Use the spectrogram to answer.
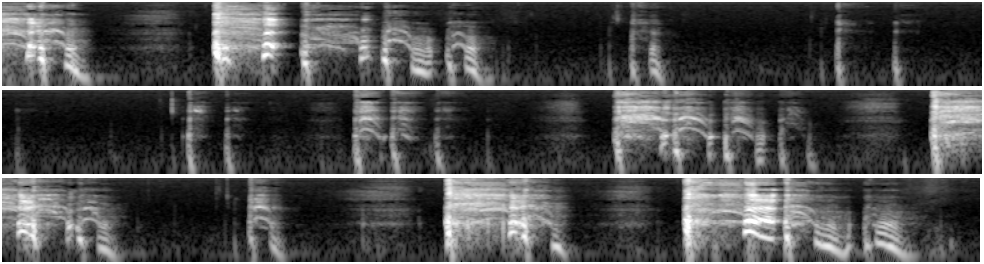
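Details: Adult's deep rattling morning cough after waking up feeling chesty, possibly from unseasonably cold weather: repeated harsh, rattling bursts with throat clearing, a productive wet cough.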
